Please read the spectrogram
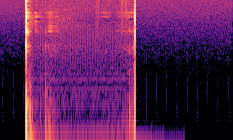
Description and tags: I recorded my microphone when turning it on and then shortly afterwards turning it off.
